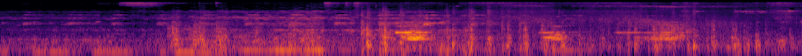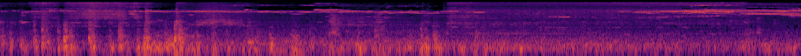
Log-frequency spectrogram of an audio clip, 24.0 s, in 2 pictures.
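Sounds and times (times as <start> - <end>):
train rumble: 0.0 - 21.6
train wheels clacking over rail joints: 2.4 - 19.1
high-pitched wheel squeal: 2.7 - 24.0.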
